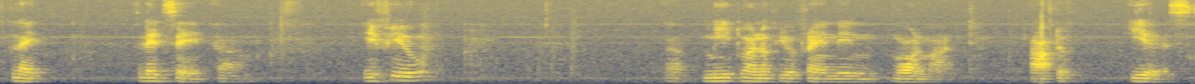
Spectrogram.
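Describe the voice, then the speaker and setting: This man talks very slowly, with long, frequent pauses and a medium pitch. Noticeable background noise and audible room echo surround him. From outside the US. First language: not English. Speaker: self-help advice giver. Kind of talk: interview advice talk. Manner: hesitant, many fillers.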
